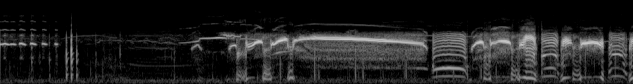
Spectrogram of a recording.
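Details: Black-footed albatross; courtship calls; courtship display between a pair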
